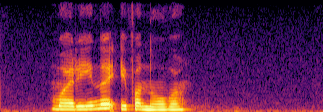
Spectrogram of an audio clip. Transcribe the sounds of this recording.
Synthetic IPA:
mɐɾʲinəʔivɐnovə

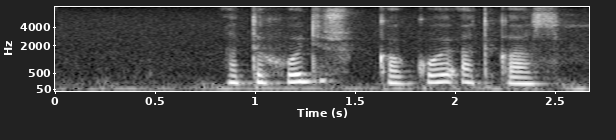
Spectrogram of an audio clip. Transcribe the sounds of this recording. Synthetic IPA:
ɐt̪ɨxɔd͡zʲiʂkakɔjʔat̪kas

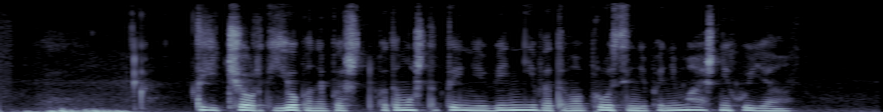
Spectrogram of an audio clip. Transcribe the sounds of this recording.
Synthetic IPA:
t̪ɨt͡ɕort̪jobɐnɨpɐpɐt̪ɐmuʂt̪ot̪ɨnʲɪvʲɪnʲivɛt̪ɐmɐpɾosʲɪnʲɪpənʲɪmajɪʂnʲɪxʊja

